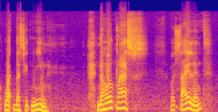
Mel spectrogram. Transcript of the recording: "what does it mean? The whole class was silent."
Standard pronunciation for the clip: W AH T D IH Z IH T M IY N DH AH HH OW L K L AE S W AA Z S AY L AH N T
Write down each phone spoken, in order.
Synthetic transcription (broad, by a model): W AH T D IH S IH T M IY N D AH HH OW L K L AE S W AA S AY L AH N T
